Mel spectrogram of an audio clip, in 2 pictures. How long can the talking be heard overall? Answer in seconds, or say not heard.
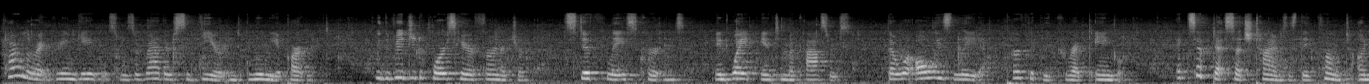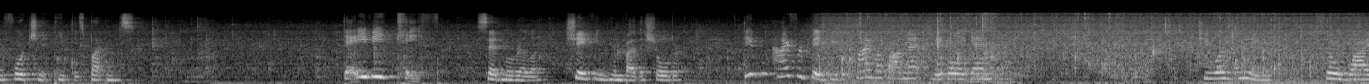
23 s.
